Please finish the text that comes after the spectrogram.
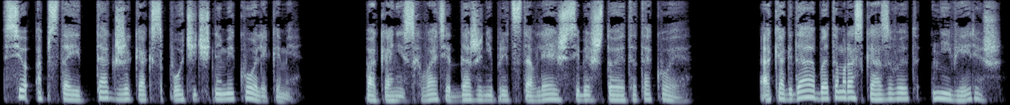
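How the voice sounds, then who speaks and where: A man's voice: mid-range voice, moderate pace, warm tone, breathy edge, no room sound, clean studio sound, close to an everyday voice. A man voicing a sly, sensual young sorceress in an audiobook reading, teasing, coaxing and self-assured. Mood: musing.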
